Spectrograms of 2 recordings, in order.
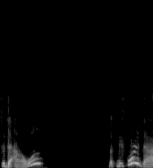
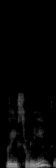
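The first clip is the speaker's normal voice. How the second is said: ordinary delivery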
